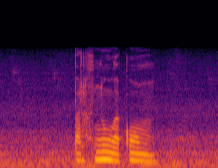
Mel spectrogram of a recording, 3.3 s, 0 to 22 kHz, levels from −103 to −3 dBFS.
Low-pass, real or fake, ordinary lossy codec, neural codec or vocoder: none; real; none; none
